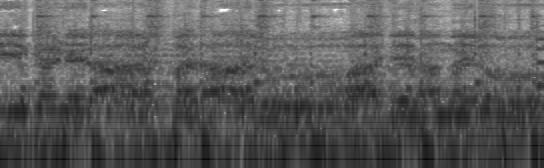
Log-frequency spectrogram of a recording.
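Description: Chhattisgarhi devotional Ganesh song music with a steady drum beat under sustained and wavering melodic lines.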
